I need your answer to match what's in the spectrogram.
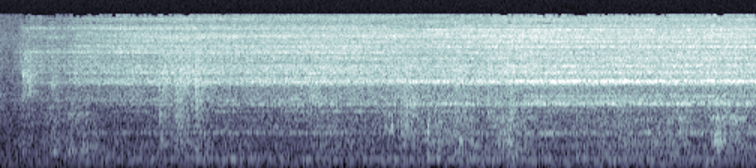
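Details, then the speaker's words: Honda Accord leakdown test on the no-compression cylinder, engine off: steady rising hiss of air escaping, nothing from exhaust; suspected leak between the two cylinders. "am I listening just hissing noise air coming out it definitely here's the difference something coming out but it's not ping"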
